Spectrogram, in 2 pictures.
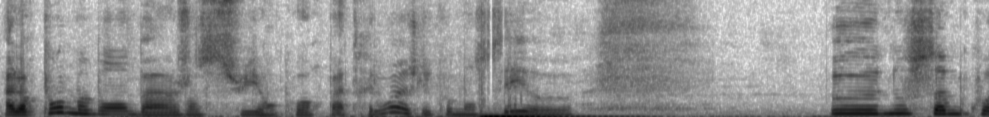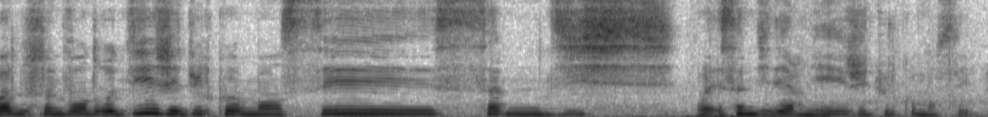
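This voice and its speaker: A woman's voice: medium pitch, slow, dark tone, a little hiss or hum. An older woman hosting a knitting podcast, chatting casually and hesitantly with lots of filler sounds as she shows her work. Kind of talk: casual show-and-tell chat.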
